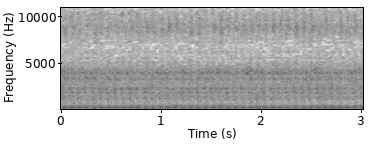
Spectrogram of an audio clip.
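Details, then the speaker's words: Kawasaki ER6n project bike, just started after priming on a lowish battery: fast, uneven low pulse with clatter at idle, rough running. Owner suspects old fuel left in the lines flushing out; plans to leave it idling 10 minutes. "That exhaust sounds interesting. So there would have been some fuel left in the lines. I want the old fuel to flush out on idle, and then the new fuel to take over."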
